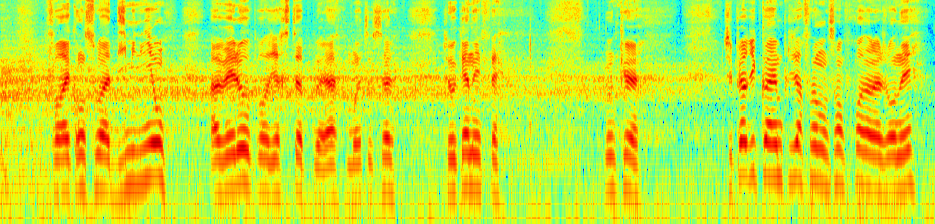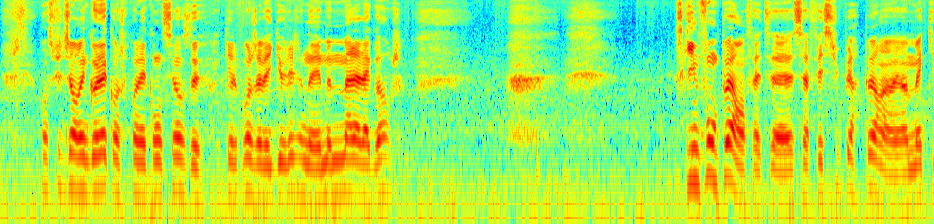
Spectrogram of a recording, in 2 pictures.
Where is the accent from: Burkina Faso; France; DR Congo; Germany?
France; j'ai 29 ans. Je suis parti il y a 3 mois, 5 jours maintenant, de chez moi en France, et je suis actuellement après Istanbul, entre Istanbul et Ankara.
